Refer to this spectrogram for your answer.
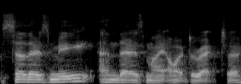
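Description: Speaking with a British accent, a man keeps a moderate pace and fairly even intonation. The background is quiet. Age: 20s. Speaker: magazine editor. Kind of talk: casual chat.

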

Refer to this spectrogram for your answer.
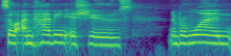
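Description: Over a quiet background, a woman has an unremarkable speaking voice pitched fairly high. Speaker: caller asking a question. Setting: call.

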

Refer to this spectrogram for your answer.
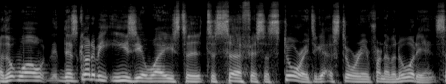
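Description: Talking very fast with lively intonation, a man with a London accent speaks at a fairly high pitch. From London, East End. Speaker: screenwriter and novelist. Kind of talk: casual chat. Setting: video call.

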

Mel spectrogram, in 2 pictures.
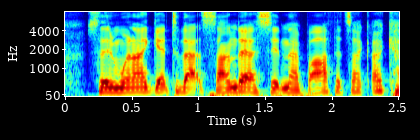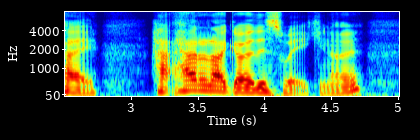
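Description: A man with an Australian accent, fairly high in pitch, with ordinary pitch variation at a very fast pace, on a very clean recording with a silent background. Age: 20s. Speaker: podcast guest. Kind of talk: casual chat. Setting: studio.

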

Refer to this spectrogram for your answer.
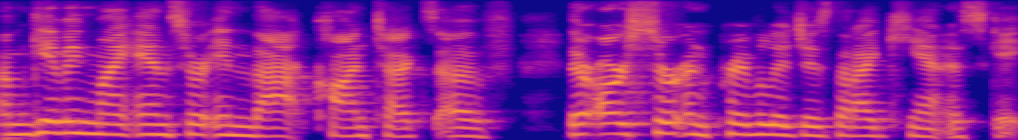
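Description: A woman's medium-pitched, bright and sharp voice with a Puerto Rican accent, fairly even intonation and a moderate pace, on a very clean recording with a silent background. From Puerto Rico. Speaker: scientist and science communicator. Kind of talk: interview.

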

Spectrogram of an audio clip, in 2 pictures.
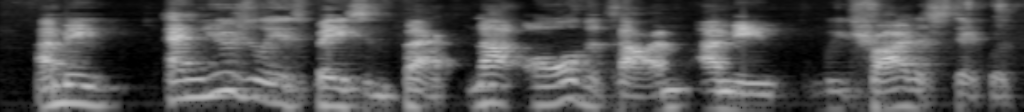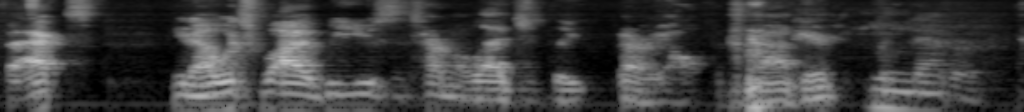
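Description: A man speaks loudly at a moderate pace, his medium-pitched voice swinging very widely up and down. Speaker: podcast co-host. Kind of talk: casual chat.

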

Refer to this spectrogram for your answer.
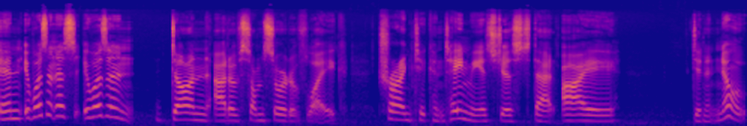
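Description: With an American accent, a normal speaking voice moves at a fairly slow pace with lively intonation. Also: woman, medium pitch for a woman. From Texas. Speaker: college student. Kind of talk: casual chat. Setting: small room, podcast interview.

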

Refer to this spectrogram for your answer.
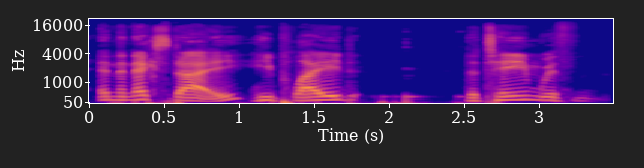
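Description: Recorded with a dry, close sound and no echo, a man with an Australian accent speaks at a moderate pace and fairly high pitch with ordinary pitch variation. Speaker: sports podcast co-host. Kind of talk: casual sports chat.

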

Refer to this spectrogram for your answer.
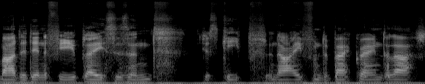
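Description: This voice has an Irish accent and moves at a moderate pace. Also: man. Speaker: gamer and scuba diver. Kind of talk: casual chat. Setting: video call.

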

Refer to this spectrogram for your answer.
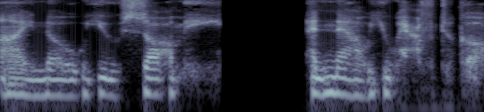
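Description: A raspy, gravelly put-on character voice at a low-to-middle pitch and a very slow pace. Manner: menacing.

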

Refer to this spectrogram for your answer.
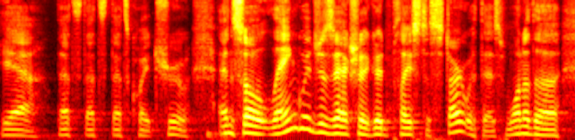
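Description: A man talks in a plain, everyday voice at a fairly quick pace, with ordinary pitch variation. The recording is very clean, with a silent background. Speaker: philosophy podcast co-host. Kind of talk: casual chat. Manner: fluent, explanatory, repeats words.

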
